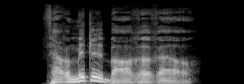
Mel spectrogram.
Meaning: inflection of vermittelbar: 1. strong/mixed nominative masculine singular comparative degree 2. strong genitive/dative feminine singular comparative degree 3. strong genitive plural comparative degree
- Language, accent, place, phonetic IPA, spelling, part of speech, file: German, Germany, Berlin, [fɛɐ̯ˈmɪtl̩baːʁəʁɐ], vermittelbarerer, adjective, De-vermittelbarerer.ogg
